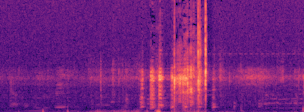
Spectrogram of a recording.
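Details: Chickens growing excited after being given apples: a burst of loud, harsh squawks and clucks near the middle, over a constant hum and a man's voice.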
